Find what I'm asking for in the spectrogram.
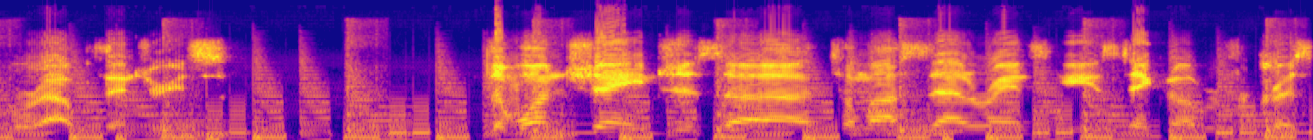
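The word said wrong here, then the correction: Tomáš Satoranský: Tomas Satoransky.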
